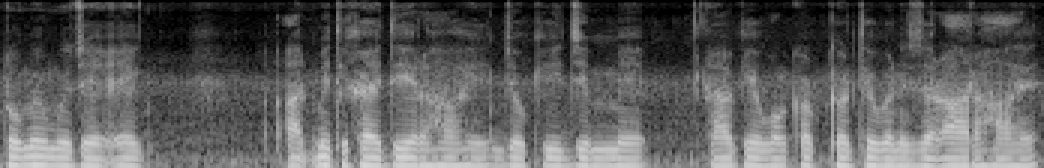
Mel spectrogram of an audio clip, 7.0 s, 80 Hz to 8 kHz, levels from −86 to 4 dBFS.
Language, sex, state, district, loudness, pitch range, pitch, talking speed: Hindi, male, Arunachal Pradesh, Longding, -17 LUFS, 105-110 Hz, 105 Hz, 180 wpm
